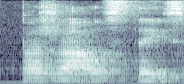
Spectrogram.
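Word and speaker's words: пожалуйста: you pronounce this word this i is stressed so this will be pronounced okay but this u will not be pronounced so i put it in this color it is not pronounced because there are too many letters and the rule says don't pronounce this in this word so okay which means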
